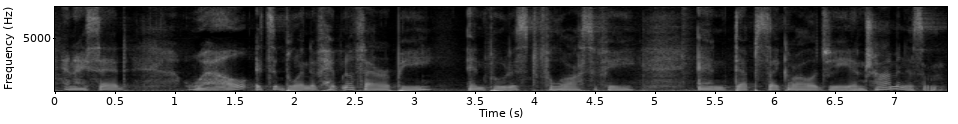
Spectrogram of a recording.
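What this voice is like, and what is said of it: Speaks with a noticeable accent. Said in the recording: “my accent, right? I will never lose my accent”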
